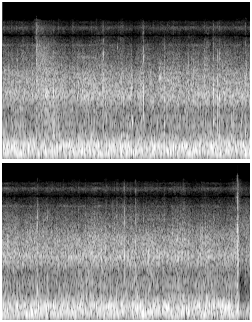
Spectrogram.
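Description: Steady running noise of a vintage train's carriage with faint scattered clicks from the wheels and rails. Near the end comes a single sharp crack: a shot from a rider's revolver.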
